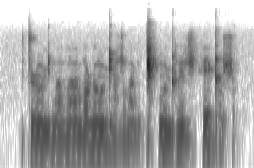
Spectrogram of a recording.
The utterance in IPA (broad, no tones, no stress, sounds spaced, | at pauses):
t ɹ ũ ɖ n̪ ẽ ðˤ ẽ ðˤ y ɳ ũ ɖ ẽ ʒ ðˤ ẽ ɖ ǁʰ ũ ɖ β ẽ ʒ h e ɖ ɔ ʃ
